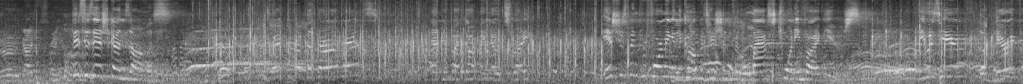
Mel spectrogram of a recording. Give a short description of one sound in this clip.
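A woman speaks warmly into a microphone over a loudspeaker.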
